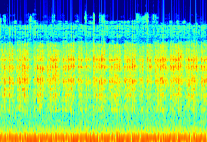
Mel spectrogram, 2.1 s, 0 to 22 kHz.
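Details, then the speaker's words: The 250 car, just out of winter storage and running on roughly two-year-old gas on a near-100 F day: deep, steady low rumble with an even beat and no misses or knocks; idles smoothly. "Good to hear it running again. So the 250 is uncovered from its winter storage. Running pretty good, considering the gas is like 2 years old in this car."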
